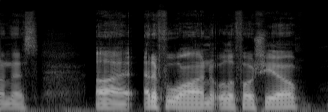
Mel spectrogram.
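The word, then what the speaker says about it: Ulofoshio: I was watching some combine stuff again the other day, and they put a little more emphasis on the last part of the name. It was more Elafashio, that kind of thing.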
